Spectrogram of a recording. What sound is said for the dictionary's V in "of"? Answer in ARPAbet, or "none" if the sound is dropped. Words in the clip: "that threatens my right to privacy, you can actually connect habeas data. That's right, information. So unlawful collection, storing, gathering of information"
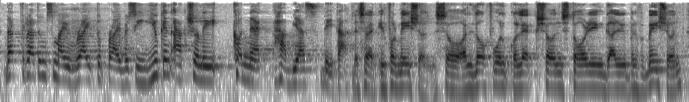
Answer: P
